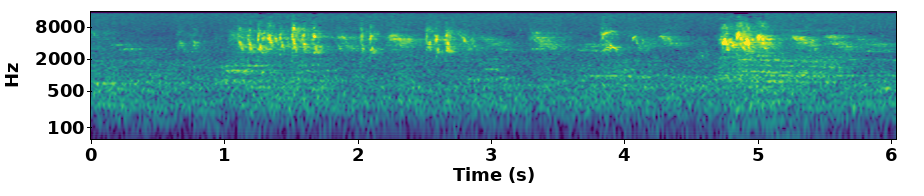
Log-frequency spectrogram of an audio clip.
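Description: Small birds chirping and twittering, with many short, high chirps in quick clusters; the loudest cluster comes about five seconds in.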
